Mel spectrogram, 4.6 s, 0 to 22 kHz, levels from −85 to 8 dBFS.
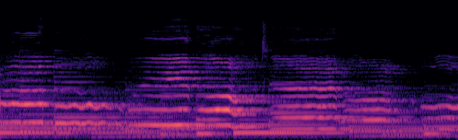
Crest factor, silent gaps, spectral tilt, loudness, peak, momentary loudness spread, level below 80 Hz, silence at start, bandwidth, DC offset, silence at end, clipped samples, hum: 14 dB; none; -6 dB/octave; -31 LUFS; -16 dBFS; 11 LU; -80 dBFS; 0 s; 12.5 kHz; under 0.1%; 0 s; under 0.1%; none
